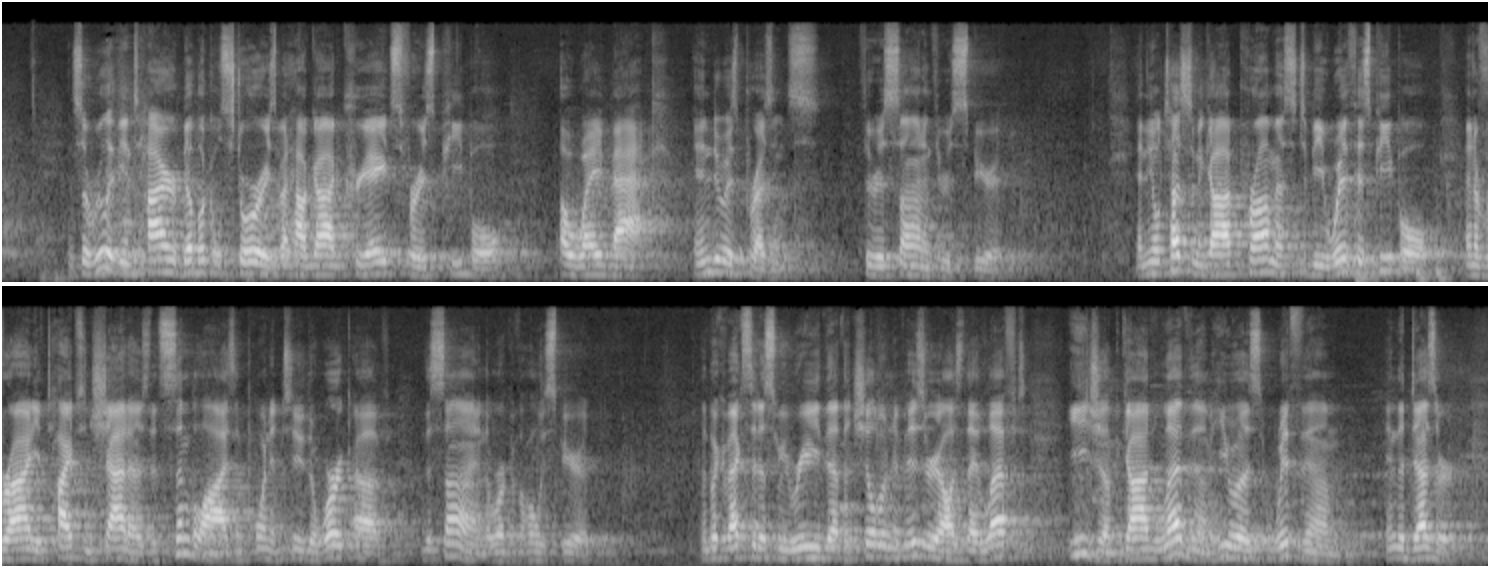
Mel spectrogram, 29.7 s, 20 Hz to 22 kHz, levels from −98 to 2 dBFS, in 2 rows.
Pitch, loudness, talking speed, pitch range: 140 Hz, -20 LUFS, 180 wpm, 125-165 Hz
